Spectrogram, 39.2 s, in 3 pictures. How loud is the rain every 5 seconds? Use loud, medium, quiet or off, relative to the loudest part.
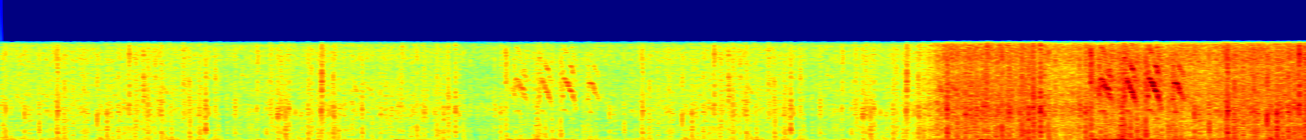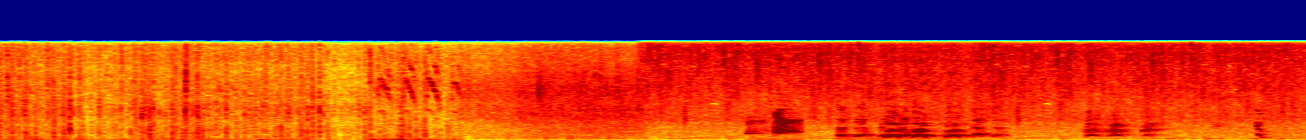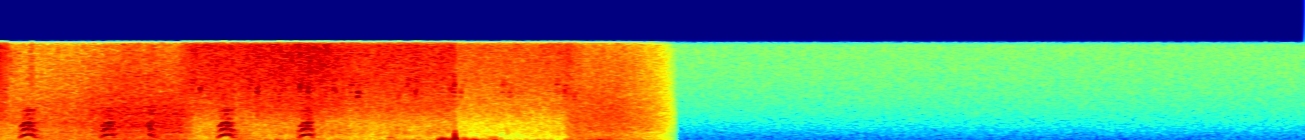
quiet, medium, loud, loud, loud, loud, loud, off.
